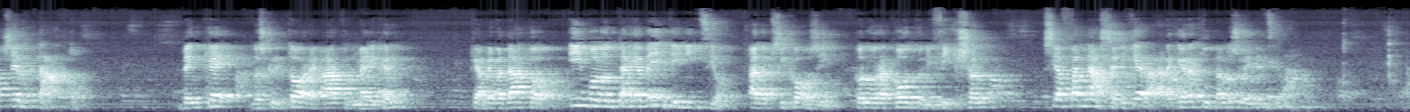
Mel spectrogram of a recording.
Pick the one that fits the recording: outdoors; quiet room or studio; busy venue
busy venue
